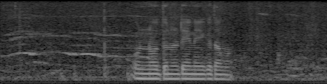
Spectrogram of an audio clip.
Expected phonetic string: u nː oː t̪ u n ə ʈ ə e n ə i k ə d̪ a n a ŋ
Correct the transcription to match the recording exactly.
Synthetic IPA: u nː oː t̪ u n ə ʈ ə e n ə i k ə t̪ a m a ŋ

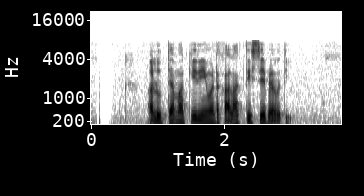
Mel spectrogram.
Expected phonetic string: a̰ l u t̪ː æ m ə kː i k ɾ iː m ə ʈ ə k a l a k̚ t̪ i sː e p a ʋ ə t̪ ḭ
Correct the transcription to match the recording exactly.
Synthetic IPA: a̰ l u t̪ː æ m a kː i ɾ iː m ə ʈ ə k a l a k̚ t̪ i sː e p æ ʋ ə t̪ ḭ

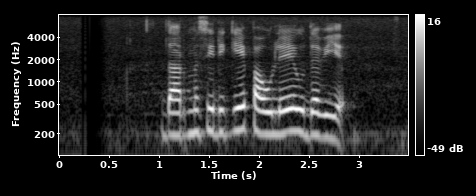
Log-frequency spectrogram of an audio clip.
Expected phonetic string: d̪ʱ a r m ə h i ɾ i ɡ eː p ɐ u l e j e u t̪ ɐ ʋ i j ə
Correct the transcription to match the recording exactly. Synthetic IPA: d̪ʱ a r m ə s i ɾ i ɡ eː p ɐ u l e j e u d̪ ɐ ʋ i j ə

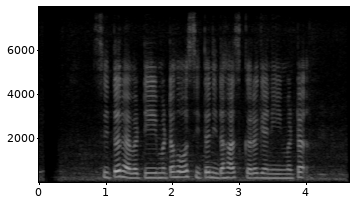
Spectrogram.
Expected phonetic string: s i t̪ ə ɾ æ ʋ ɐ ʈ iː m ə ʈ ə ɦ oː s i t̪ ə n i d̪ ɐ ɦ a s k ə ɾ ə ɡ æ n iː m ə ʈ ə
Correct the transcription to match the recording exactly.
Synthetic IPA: s i t̪ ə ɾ æ ʋ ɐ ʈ iː m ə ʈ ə ɦ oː s i t̪ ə n i d̪ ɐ ɦ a s k ə ɾ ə ɡ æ n iː m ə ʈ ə

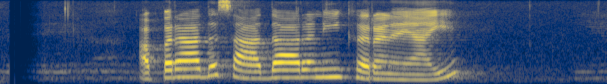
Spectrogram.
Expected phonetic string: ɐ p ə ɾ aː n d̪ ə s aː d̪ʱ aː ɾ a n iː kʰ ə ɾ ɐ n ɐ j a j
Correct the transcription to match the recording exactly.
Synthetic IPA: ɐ p ə ɾ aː d̪ ə s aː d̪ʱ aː ɾ ə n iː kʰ ə ɾ ə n ə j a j

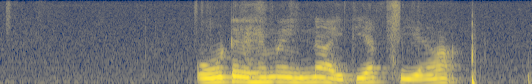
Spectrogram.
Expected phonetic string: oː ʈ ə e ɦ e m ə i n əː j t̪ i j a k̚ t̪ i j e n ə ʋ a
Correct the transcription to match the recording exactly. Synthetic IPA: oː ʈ ə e ɦ e m ə i nː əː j t̪ i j a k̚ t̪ i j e n ə ʋ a

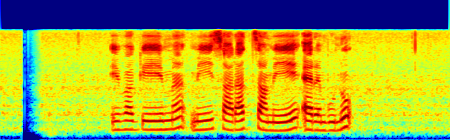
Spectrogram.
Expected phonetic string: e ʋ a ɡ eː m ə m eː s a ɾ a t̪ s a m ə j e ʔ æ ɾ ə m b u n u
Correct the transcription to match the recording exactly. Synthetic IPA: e ʋ a ɡ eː m ə m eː s a ɾ a t̪ s a m ə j e ʔ æ ɾ ə m b u n u

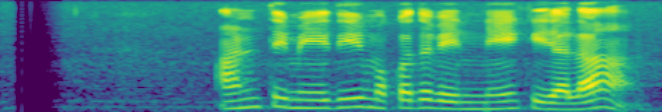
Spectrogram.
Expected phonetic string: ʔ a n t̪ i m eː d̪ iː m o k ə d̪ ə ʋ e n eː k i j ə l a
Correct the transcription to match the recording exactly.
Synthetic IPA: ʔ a n t̪ i m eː d̪ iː m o k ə d̪ ə ʋ e nː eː k i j ə l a

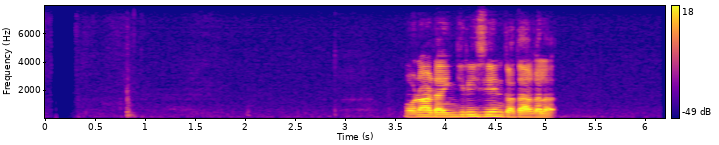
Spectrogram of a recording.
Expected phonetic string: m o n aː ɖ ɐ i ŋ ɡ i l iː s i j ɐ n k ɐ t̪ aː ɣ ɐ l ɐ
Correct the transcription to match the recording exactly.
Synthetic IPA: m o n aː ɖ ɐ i ŋ ɡ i ɾ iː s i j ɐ n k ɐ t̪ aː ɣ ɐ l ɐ

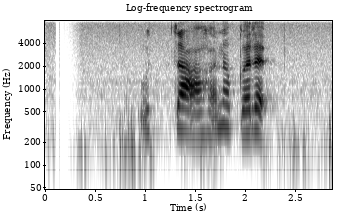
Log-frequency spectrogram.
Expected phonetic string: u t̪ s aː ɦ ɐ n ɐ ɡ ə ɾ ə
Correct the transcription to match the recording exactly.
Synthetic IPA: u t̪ s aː ɦ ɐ n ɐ k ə ɾ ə

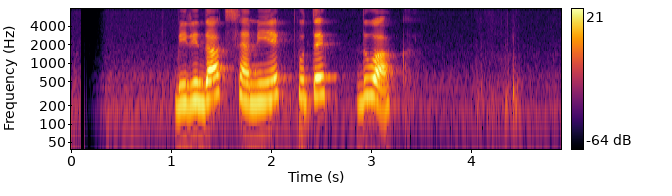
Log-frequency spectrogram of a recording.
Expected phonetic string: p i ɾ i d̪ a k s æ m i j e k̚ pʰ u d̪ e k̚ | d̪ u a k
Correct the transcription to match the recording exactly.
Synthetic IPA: b i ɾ i d̪ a k s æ m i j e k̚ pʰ u t̪ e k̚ | d̪ u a k

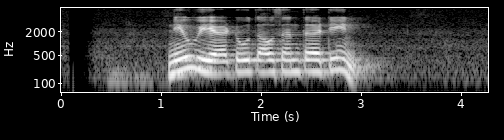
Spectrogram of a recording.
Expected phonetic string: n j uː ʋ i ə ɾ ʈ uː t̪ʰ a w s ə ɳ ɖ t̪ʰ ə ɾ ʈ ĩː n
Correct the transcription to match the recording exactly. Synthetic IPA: n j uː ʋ i ə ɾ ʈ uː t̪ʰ a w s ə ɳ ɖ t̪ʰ ə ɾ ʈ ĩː n

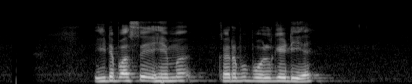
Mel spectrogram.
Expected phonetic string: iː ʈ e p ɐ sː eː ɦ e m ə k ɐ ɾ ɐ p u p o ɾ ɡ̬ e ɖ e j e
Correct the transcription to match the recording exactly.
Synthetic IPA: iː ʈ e p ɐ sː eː ɦ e m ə k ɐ ɾ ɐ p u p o l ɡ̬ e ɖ i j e

